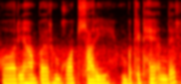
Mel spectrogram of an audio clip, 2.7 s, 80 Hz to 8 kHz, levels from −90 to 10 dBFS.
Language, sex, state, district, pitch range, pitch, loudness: Hindi, male, Himachal Pradesh, Shimla, 125-135 Hz, 130 Hz, -18 LUFS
